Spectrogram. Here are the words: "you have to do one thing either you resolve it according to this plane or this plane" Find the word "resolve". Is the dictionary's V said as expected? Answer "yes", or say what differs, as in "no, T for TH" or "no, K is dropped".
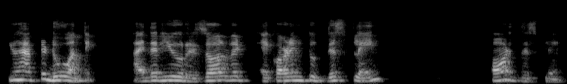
yes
